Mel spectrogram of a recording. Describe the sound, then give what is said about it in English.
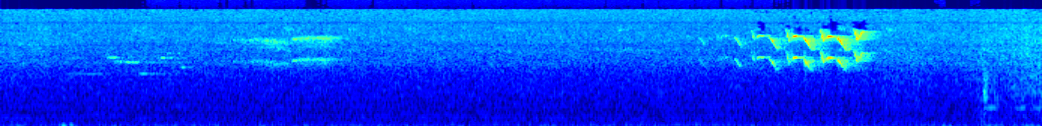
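An ovenbird and a myrtle warbler sing on an escarpment: a faint brief phrase, then a brighter burst of quick high chirps near the end, over a steady hiss. “Sounding like there's the ovenbird, and that's the myrtle warbler.”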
